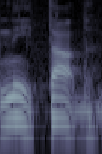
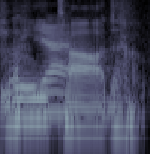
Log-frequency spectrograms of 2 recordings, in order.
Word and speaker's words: Nitad: Am I pronouncing it right? – Nitad. – Nitad? – Yeah. – Okay, sorry. Yeah. – Like Ni and the name Todd. – Yeah. – Nitad.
